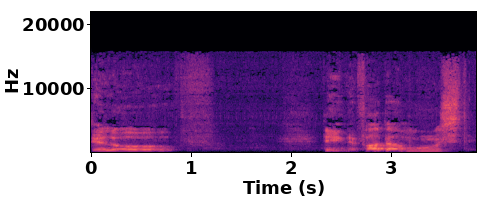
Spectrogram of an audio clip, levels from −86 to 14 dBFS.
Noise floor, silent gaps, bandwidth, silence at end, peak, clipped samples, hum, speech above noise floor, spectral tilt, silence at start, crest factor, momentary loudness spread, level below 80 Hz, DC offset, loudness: -49 dBFS; none; 16 kHz; 0 s; -6 dBFS; under 0.1%; none; 27 dB; 1 dB/octave; 0 s; 18 dB; 20 LU; -74 dBFS; under 0.1%; -21 LUFS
